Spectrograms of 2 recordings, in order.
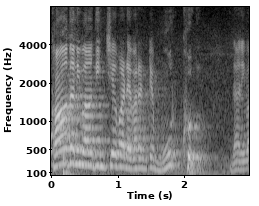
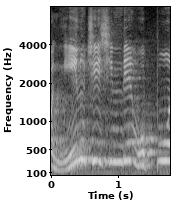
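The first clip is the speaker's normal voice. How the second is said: stubborn insistence; 6 semitones higher, 4 dB louder, slower than usual. Retold or imitated. Stubborn man insists he's right.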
